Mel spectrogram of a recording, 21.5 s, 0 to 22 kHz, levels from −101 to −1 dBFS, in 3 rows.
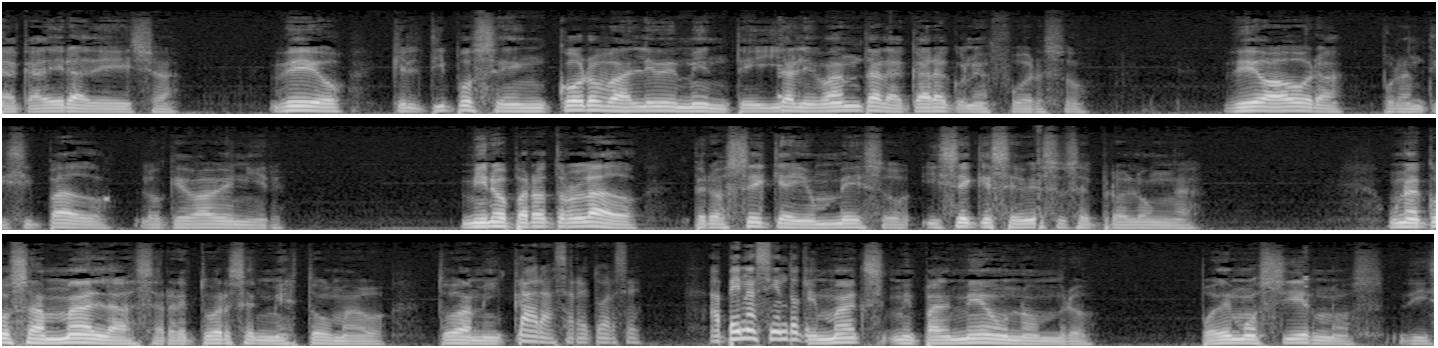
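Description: Damaged data in a compressed stream appears at 3.85 to 3.90 s, 7.67 to 7.70 s and 12.33 to 12.36 s. Corrupted bytes make the decoder misread frames and lose sync while it hunts for the next header, giving brief chirps or blips.

A section at the wrong speed runs from 16.93 to 18.37 s. The sound plays 1.61 times too fast and rises about seven semitones, high and hurried, likely from being fitted to the wrong clock.

The same stream damage returns as a short blip at 20.84 s.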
